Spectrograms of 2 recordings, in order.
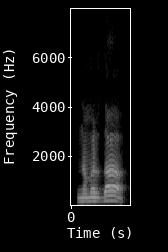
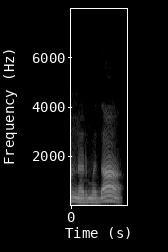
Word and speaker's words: नर्मदा: दश सही होगा दर्शन नमर्दा सही होगा नर्मदा इसे हम ऐसे लिखेंगे नर्मदा न के बाद र का उच्चारण कर रहे हैं और वह लग रहा है म के ऊपर ऐसे ही प्रत्यर्पण पढ़ने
